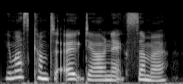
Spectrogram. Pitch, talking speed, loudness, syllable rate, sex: 235 Hz, 230 wpm, -16 LUFS, 6.3 syllables/s, female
